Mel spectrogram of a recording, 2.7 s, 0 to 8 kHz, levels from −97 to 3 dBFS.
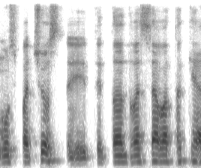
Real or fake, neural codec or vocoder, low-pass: fake; vocoder, 44.1 kHz, 80 mel bands, Vocos; 7.2 kHz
